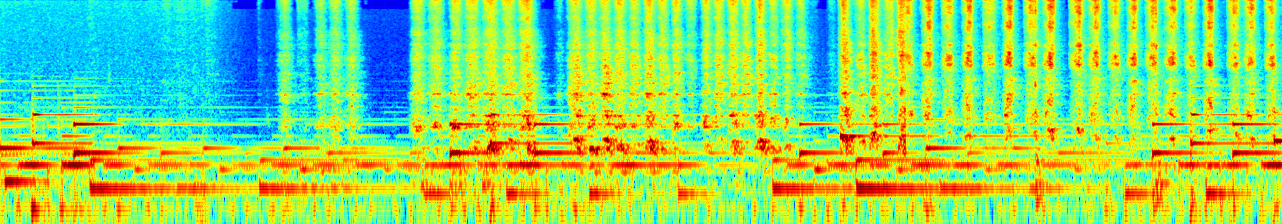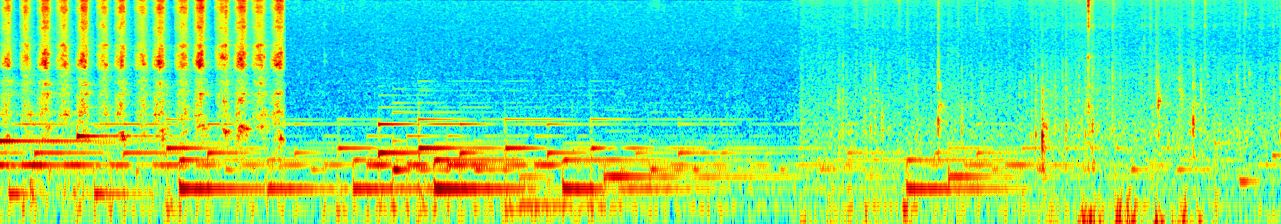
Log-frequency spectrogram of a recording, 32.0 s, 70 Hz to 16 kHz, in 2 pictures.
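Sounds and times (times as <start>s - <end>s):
soft background music: 0.0s - 32.0s
hand tool rubbing wood: 3.5s - 4.6s, 5.2s - 19.6s.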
